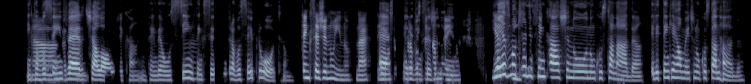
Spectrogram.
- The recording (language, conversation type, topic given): Portuguese, podcast, O que te ajuda a dizer não sem culpa?
- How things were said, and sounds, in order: none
